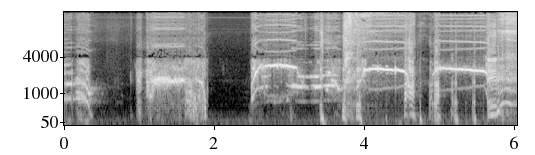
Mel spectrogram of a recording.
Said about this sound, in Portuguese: alguns destes gritos que parecem o …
